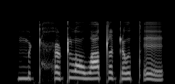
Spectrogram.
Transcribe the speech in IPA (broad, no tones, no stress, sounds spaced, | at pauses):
m e ʈ ħ o ʈ l ɔ w ə tˤ e ʈ ʊ tʼ e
